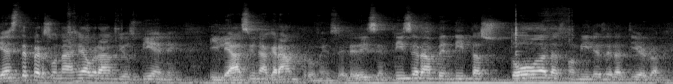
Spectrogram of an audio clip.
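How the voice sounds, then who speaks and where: A man with a Costa Rican accent, fairly quick and with hardly any pauses, over noticeable background noise and audible room echo. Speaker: pastor. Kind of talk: sermon.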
